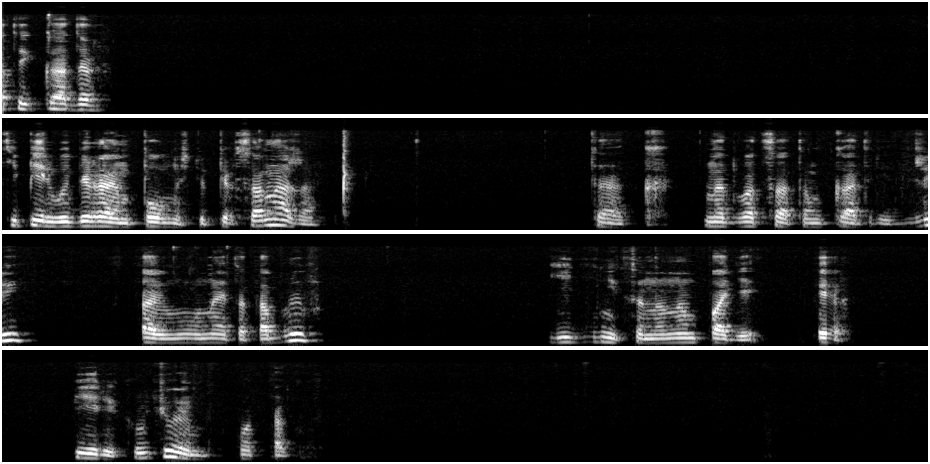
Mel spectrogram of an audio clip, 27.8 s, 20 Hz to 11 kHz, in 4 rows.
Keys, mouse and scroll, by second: 4.4 middle click, 11.0 middle click, 13.7 g, 15.6 middle click, 18.3 KP_1, 20.0 r, 23.6-24.8 scroll up 1, 25.1-26.4 scroll up 1, 25.1 g.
